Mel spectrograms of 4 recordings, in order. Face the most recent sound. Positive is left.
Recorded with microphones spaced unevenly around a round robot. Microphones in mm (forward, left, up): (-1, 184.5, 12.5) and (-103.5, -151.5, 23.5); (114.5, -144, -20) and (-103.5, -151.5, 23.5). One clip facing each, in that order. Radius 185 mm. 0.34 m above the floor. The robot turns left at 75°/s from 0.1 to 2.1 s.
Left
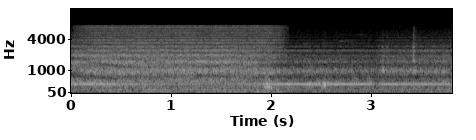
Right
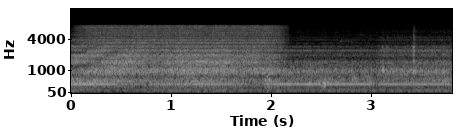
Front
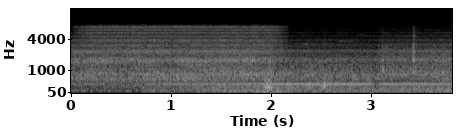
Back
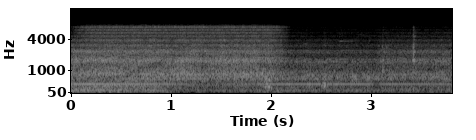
turn(degrees=5)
